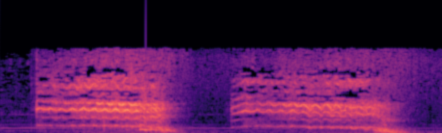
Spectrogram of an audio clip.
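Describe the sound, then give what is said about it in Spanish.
A horse neighs loudly twice in succession, each whinny a long, quavering call that trails off into a lower snort. Clear, with no voices. “El monstruo aquel tomó la forma de una bestia, de un caballo.”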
